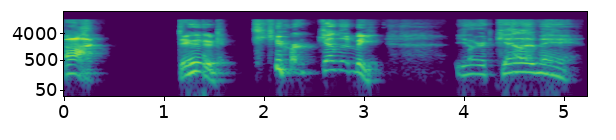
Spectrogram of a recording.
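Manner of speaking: put-on a man moved by a baby's name; emotional high cry. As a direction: cry out, touched and laughing.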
